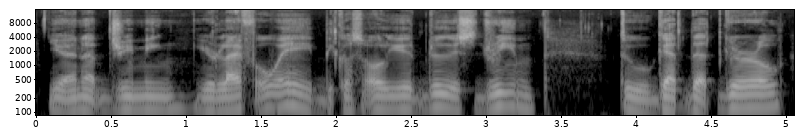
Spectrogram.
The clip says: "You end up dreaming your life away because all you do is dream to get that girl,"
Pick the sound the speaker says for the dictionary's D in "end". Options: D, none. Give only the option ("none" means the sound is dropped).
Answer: none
